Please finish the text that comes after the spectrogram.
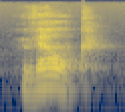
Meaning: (determiner) which, what; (pronoun) 1. which, which one 2. which
- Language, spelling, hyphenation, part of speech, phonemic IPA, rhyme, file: Dutch, welk, welk, determiner / pronoun, /ʋɛlk/, -ɛlk, Nl-welk.ogg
